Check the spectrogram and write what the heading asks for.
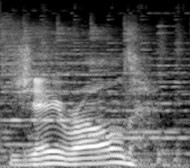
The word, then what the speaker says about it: Jerauld: Birthday Machine, my name is pronounced in the French style. All right, one second. French style. Jerauld. Is that it? Jerauld.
